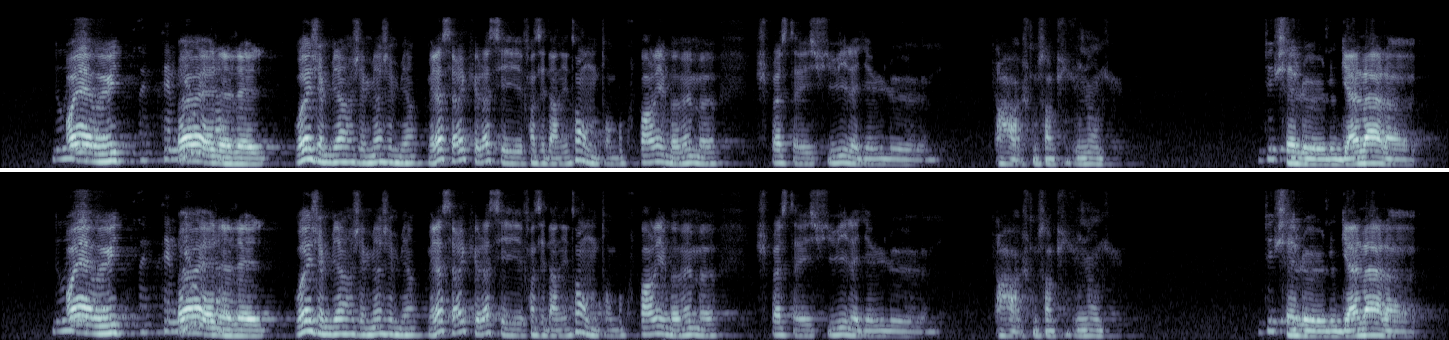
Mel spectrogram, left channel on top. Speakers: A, in the centre; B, on the left.
A: Doechii,
B: Ouais, oui, oui.
A: ouais. T'aimes bien
B: Ouais, ouais,
A: ou pas?
B: le- le- ouais, j'aime bien, j'aime bien, j'aime bien. Mais là, c'est vrai que là, c'est, enfin, ces derniers temps, on entend beaucoup parler. Bah, même, euh, je sais pas si t'avais suivi, là, il y a eu le, ah, je me souviens plus du nom.
A: de qui
B: Tu sais, le, le gala, là.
